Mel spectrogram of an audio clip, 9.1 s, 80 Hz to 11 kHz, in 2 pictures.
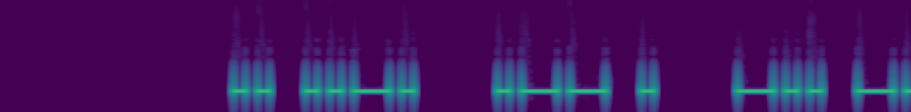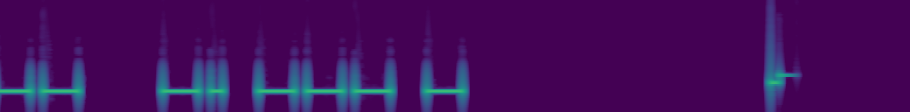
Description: Morse code, heard as a keyed tone, about 20 wpm, 700 Hz. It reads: IF WE DO NOT
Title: Sets of 4 Words 20wpm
